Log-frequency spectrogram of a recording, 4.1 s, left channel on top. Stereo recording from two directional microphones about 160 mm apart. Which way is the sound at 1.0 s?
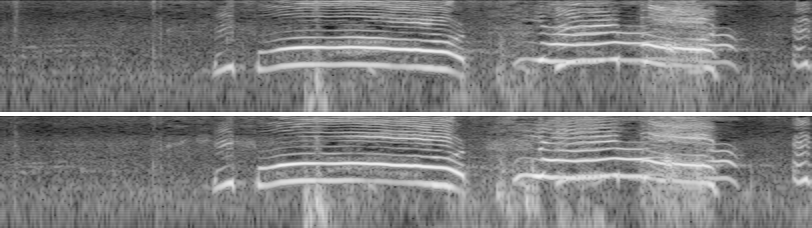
15° right (ahead or behind).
